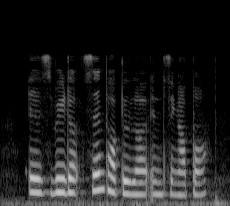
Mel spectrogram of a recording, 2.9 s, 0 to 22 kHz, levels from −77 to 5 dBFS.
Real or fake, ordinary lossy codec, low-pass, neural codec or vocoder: fake; none; 7.2 kHz; codec, 44.1 kHz, 7.8 kbps, DAC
